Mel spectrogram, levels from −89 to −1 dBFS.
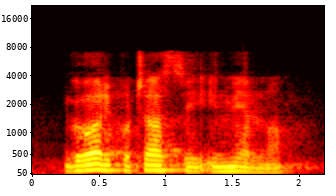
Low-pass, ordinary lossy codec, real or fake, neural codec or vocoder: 7.2 kHz; AAC, 64 kbps; fake; codec, 16 kHz, 4 kbps, FreqCodec, smaller model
